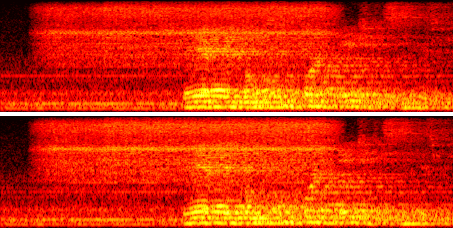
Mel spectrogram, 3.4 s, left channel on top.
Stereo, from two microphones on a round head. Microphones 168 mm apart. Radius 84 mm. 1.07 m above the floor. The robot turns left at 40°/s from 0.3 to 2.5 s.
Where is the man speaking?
15° right, 2.5 m; by 3.3 s 65° right, 2.5 m.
